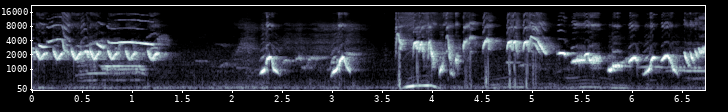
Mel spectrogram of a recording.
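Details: Begging collared kingfisher nestlings: a run of rapid, wavering rasps, then a silent gap, then short rising squeaky notes building into dense overlapping harsh chatter.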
